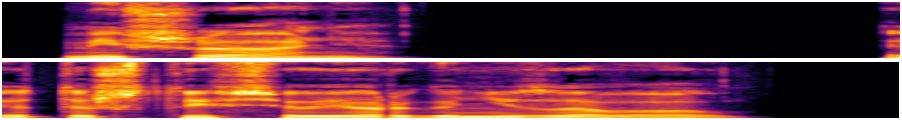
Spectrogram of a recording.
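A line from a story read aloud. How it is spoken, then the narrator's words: Drawled. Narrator (Russian): протянул Кнут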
